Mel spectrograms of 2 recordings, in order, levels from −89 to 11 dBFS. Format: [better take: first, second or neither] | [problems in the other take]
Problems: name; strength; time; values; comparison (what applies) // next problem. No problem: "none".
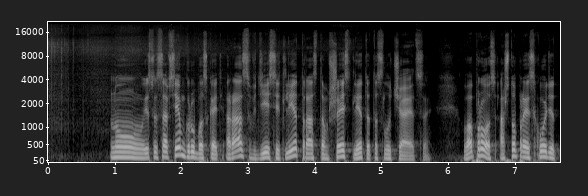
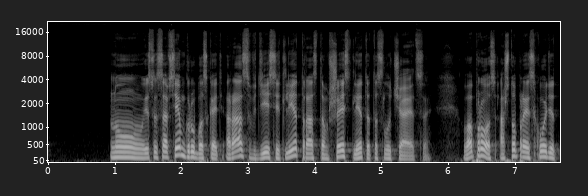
second | hiss; faint; throughout; 30 dB below the speech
